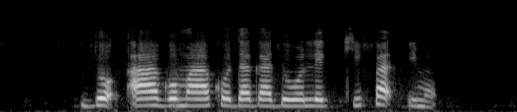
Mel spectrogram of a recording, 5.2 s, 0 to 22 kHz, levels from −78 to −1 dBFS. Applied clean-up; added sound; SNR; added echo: neural separator model SepFormer DNS4.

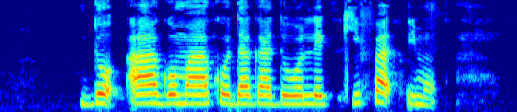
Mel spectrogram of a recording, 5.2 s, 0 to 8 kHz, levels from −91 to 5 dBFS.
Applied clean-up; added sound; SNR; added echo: none; none; none; none.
